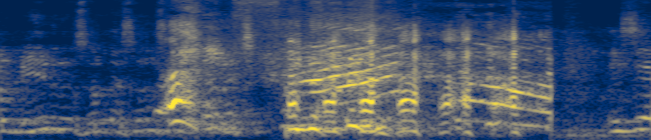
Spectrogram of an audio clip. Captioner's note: laughter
